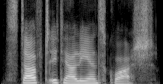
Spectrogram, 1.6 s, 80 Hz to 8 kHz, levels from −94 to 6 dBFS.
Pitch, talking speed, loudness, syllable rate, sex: 210 Hz, 110 wpm, -18 LUFS, 4.1 syllables/s, female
